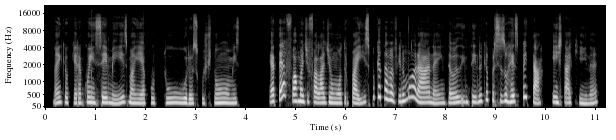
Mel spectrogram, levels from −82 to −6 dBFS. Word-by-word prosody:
né, 190 +2 -1
que 205 - -7
eu - - 0
queira 180 -1 -3
conhecer 195 0 +1
mesmo 185 +5 0
aí 175 -1 +2
a 170 - 0
cultura, 185 0 -1
os 170 +1 -2
costumes, 180 +1 -1 0.6
é 225 - +3
até 245 - +3
a - - -8
forma 250 - +4
de 230 - -5
falar 190 -3 +1
de 190 - -3
um 185 -1 +2
outro 180 +1 -2
país, 180 +3 0
porque 395 +2 -2
eu - - +3
estava 335 -8 +3
vindo 230 +1 0
morar, 260 - +2
né, 170 -4 -1
então 180 +2 -1
eu 210 +1 +2
entendo 215 +1 -1
que 245 - -5
eu - - -1
preciso 260 -4 -1
respeitar 235 - +1 0.2
quem 210 -1 +1
está 195 -1 -1
aqui, 180 -4 -3
né? 170 +5 -2
195 Hz, 205 wpm, -23 LUFS, 180-230 Hz, 0.6 s, forma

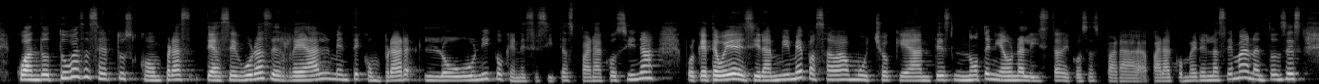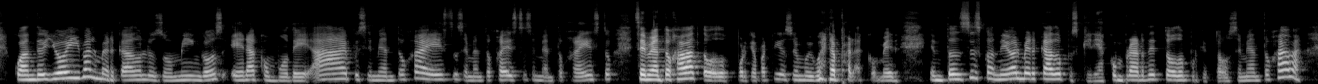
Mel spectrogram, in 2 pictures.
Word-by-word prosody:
cuando 225 0 +4
tú 290 +3 +1
vas 360 -1 +2
a - - -1
hacer 260 -8 -2
tus 260 0 -7
compras, 220 +1 -2
te 200 - +4
aseguras 215 +7 +1
de 215 -3 +2
realmente 215 +5 0
comprar 190 +2 -2
lo 185 -1 -2
único 220 +7 -1
que 170 - -8
necesitas 160 +3 -10
para 170 -1 -6
cocinar. 225 +10 -1 0.3
Porque 200 +1 +1
te 205 +1 +3
voy 215 +2 +6
a - - +7
decir, 200 -4 +1
a 190 - +1
mí 215 +4 0
me 295 +4 +3
pasaba 225 -4 -1
mucho 200 -2 -3
que 185 -2 -2
antes 185 +3 -2
no 205 +1 0
tenía 220 -6 0
una 195 -1 +1
lista 175 0 -4
de 170 -2 -6
cosas 170 +2 -12
para 155 -3 -9
para 160 0 -5
comer 175 +2 -8
en 190 0 -2
la 195 - -1
semana. 255 +5 -1
Entonces, 225 +4 -2 0.3
cuando 220 0 +5
yo 260 +4 +6
iba 295 +4 +3
al 320 -5 +1
mercado 210 -2 -1
los 200 -3 -5
domingos, 200 +4 -3
era 210 +2 0
como 175 -4 -7
de: 170 -1 -3
"Ay, 250 +3 +2
pues 220 - -8
se 205 -3 -12
me 195 0 -4
antoja 225 +8 -1
esto, 230 0 -2
se 195 -4 -12
me 180 - -7
antoja 195 +3 -3
esto, 205 +1 -5
se 205 - -16
me 190 -1 -9
antoja 180 +1 -7
esto", 220 +2 -5 0.2
se 230 -1 +8
me 220 - +10
antojaba 245 +5 +7
todo, 180 -6 +1
porque 190 -2 -5
aparte 195 +6 -9
yo 230 - -3
soy 210 -2 -6
muy 195 -1 -1
buena 225 +1 +4
para 190 -3 -6
comer. 180 -1 -5 0.3
Entonces, 235 +9 +1
cuando 255 -5 -1
iba 260 - +5
al 270 - +3
mercado, 255 -2 +4
pues 190 -7 -14
quería 160 +1 -11
comprar 205 +2 0
de 225 0 -1
todo 200 -3 0
porque 180 -6 -19
todo 150 0 -9
se 175 +2 -12
me 185 - -5
antojaba 315 - +1
205 Hz, 215 wpm, -20 LUFS, 185-230 Hz, 0.3 s, me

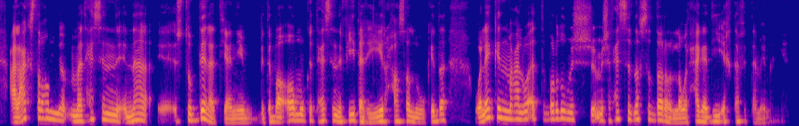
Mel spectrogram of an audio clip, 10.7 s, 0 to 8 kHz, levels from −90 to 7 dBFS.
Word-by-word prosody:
على 110 - +5
العكس 190 - +1
طبعًا 190 -2 +1
ما 155 -6 +1
ما 125 0 +3
تحسّ 170 +8 -4
إن 145 -4 +3
إنّها 140 +7 +1
استُبْدلت، 195 - +1
يعني 95 +1 +1
بتبقى 100 +3 -1
آه، 145 +5 +3
مُمكن 140 0 -2
تحسّ 135 +3 -4
إن 125 -4 +2
في 140 +5 -1
تغيير 115 +1 +1
حصل 120 -1 -2
وكده، 120 +8 -2 0.4
ولكن 210 +1 +4
مع 170 -1 +1
الوقت 170 0 0
برضه 180 +3 0
مش 160 -4 -5
مش 140 0 -1
هتحسّ 175 +3 -3
بنفس 165 +1 -2
الضرر 145 -7 +2
لو 95 +1 +1
الحاجة 120 +2 +1
دي 125 +4 -1
اختفت 115 +1 -7
تمامًا - - -13
يعني. - - -35
140 Hz, 190 wpm, -22 LUFS, 115-170 Hz, 0.4 s, على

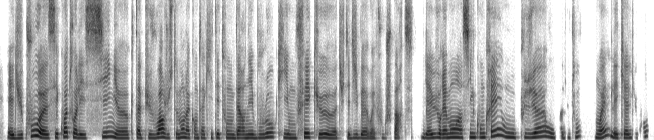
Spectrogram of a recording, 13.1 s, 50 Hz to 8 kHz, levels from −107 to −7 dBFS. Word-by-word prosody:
et 185 - +5
du 185 +2 -2
coup, 300 +11 +2
heu, 205 -6 +9
c'est 210 +2 +1
quoi 255 +4 +4
toi, 230 -4 +2
les 195 -1 +1
signes, 255 +4 +1
heu, 185 0 -1
que - - -16
tu 205 - -1
as 200 - +4
pu 190 +1 -8
voir 225 +5 +5
justement, 205 +2 -3
là, 210 -3 0
quand 195 0 -6
tu 195 - -7
as 195 - -4
quitté 205 +1 -5
ton 200 -1 -4
dernier 195 +1 0
boulot 205 +6 -2
qui 205 -2 -3
ont 190 0 -3
fait 235 +4 +2
que 205 -4 +1
heu, - - -5
tu - - -10
t'es - - -4
dit: 200 +1 -6
«Beh, 190 -2 0
ouais, 90 - -5
faut 200 - -18
que 195 - -13
je - - -8
parte?» - - -5 0.2
il 215 - -7
y - - +1
a 195 - +2
eu 215 +2 +1
vraiment 225 +2 +2
un 220 - +2
signe 230 +1 +1
concret? 280 +9 -1
Ou 240 -5 0
plusieurs? 240 +6 0
Ou 230 -4 -2
pas - - -8
du 215 - -13
tout? 260 +7 -8 0.3
Ouais, 215 +12 +1
lesquels 205 -4 -1
du 205 0 -15
coup? 270 +5 -11
210 Hz, 255 wpm, -24 LUFS, 195-235 Hz, 0.3 s, heu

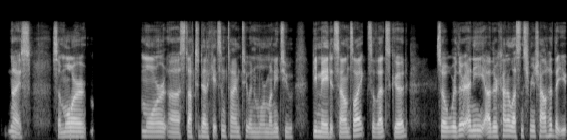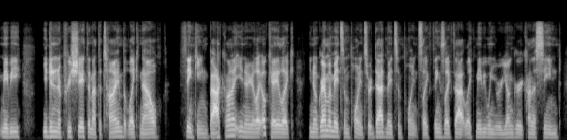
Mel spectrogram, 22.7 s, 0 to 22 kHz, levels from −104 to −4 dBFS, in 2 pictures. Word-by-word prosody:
Nice, - - 0 0.4
so 115 - 0
more 125 +1 +1
m 120 - -14 1.2
more, 125 -1 -2
uh, 115 -2 -4
stuff 125 -2 0
to - - -2
dedicate 120 -2 -4
some 140 -2 -3
time 125 -1 -4
to 125 +1 -7
and 115 -1 -10
more 115 0 -11
money 115 +1 -7
to 115 0 -4 0.4
be 130 - +3
made, 120 -2 +5
it - - -3
sounds 115 +1 +2
like, 150 +3 +1
so - - -4
that's 115 +1 0
good. 125 +4 -2 0.6
So, 130 -1 0
were 130 +1 -3
there 155 +4 0
any 140 0 -1
other 125 +1 0
kinda 145 +2 -2
lessons 135 +1 +1
from 145 - -3
your 135 - -6
childhood 135 +3 -2
that - - +1
you - - -7
maybe 120 +1 0 0.4
you 125 - -1
didn't 125 -1 +6
appreciate 125 +1 +5
them - - -3
at 105 - 0
the - - -10
time, 120 +3 +2
but, - - -9
like, 110 0 -1
now, 105 0 +1 0.5
thinking 105 -4 +2
back 105 +6 +7
on 145 +1 +1
it, 155 - +1
you 135 - -6
know, 115 - -2
you're 115 -1 -1
like, 115 - +3
"Okay, 115 -13 +2
like, 110 -2 -1 0.3
you 120 - -11
know, 115 0 +1
grandma 140 +3 +5
made 125 -2 +4
some 115 -2 -3
points 100 -2 -4
or - - -3
dad 115 +3 +4
made 110 -1 -4
some 105 - -3
points," 95 -1 -6
like, 100 0 -7
things 115 -2 -5
like - - -2
that, - - +3
like, - - -6
maybe 110 0 -5
when 110 -1 -9
you 100 - -13
were 100 - -9
younger, 105 +1 -5
it 100 - -10
kinda 105 -2 -5
seemed, 100 -1 0
120 Hz, 215 wpm, -25 LUFS, 110-130 Hz, 1.2 s, back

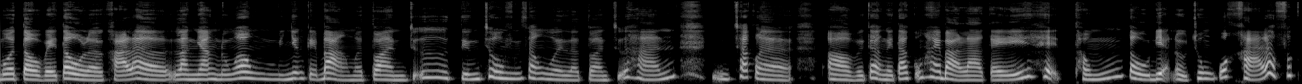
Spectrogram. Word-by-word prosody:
mua 245 +1 +3
tàu 225 -4 +4
vé 200 0 +2
tàu 245 0 +5
là 200 -2 0
khá 210 +1 +1
là 230 -5 +3
lằng 230 0 0
nhằng, 230 0 +2
đúng 230 +2 -4
không? 265 -4 +1
Những 270 +5 -2
cái 235 -2 -4
bảng 235 -6 +2
mà 205 0 -5
toàn 210 -3 0
chữ 315 +4 -2
tiếng 245 0 -1
Trung 275 -4 +1
xong 260 -4 -1
rồi 220 -2 -3
là 200 -1 -5
toàn 200 -1 -4
chữ 205 - -7
Hán. 285 -1 -2 0.6
Chắc 320 +1 -1
là 210 -6 -1 0.3
ờ, 225 -5 0
với 200 +1 -4
cả 285 +4 +2
người 215 -3 -2
ta 260 +4 +2
cũng 295 +2 -5
hay 325 -2 +1
bảo 245 -7 +3
là 200 -1 0
cái 220 - +1
hệ 315 - +3 0.2
thống 250 +9 -2
tàu 245 -8 +3
điện 250 +3 +3
ở 220 -5 -1
Trung 270 0 -1
Quốc 335 +3 +2
khá - - +2
là - - +3 0.2
phức 410 +1 -4
235 Hz, 215 wpm, -24 LUFS, 210-275 Hz, 0.6 s, tàu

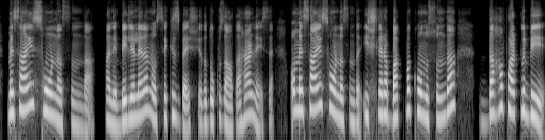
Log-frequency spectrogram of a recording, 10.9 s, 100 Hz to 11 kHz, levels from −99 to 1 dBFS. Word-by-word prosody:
mesai 280 +7 +3
sonrasında, 185 - -1 0.2
hani, 170 -5 -2
belirlenen 220 +7 +2
o 205 - +1
08.00-17.00 200 -7 -4
ya 175 - -7
da 180 -1 -5
09.00-18.00 185 -5 -3
her 225 +4 -2
neyse, 155 -3 -9 0.3
o 255 - +3
mesai 275 +3 +3
sonrasında 205 - 0
işlere 235 0 -1
bakma 215 +6 +1
konusunda 230 +3 0 0.5
daha 240 +11 +1
farklı 260 -4 +1
bir, 200 -8 +3
220 Hz, 110 wpm, -23 LUFS, 185-260 Hz, 0.5 s, mesai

